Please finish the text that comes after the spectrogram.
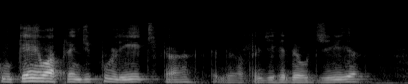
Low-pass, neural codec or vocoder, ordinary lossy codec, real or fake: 7.2 kHz; codec, 16 kHz, 8 kbps, FreqCodec, smaller model; none; fake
